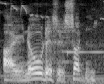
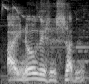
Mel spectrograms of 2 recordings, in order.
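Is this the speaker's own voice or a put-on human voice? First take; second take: put-on human; own voice. First: It is said in a put-on human voice. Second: It is said in the speaker's own voice.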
